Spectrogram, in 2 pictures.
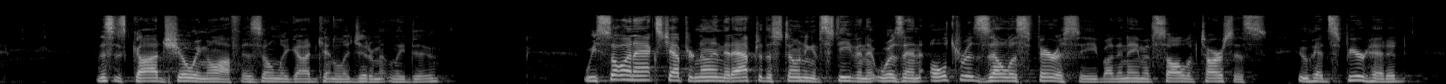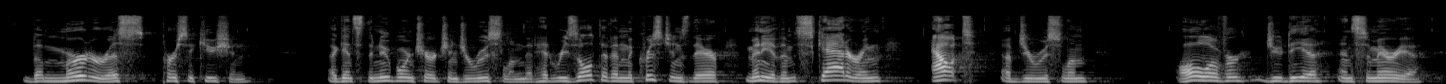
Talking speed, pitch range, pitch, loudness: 140 wpm, 135-165 Hz, 145 Hz, -26 LUFS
